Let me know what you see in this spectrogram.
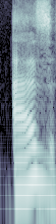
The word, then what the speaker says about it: As: Az,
